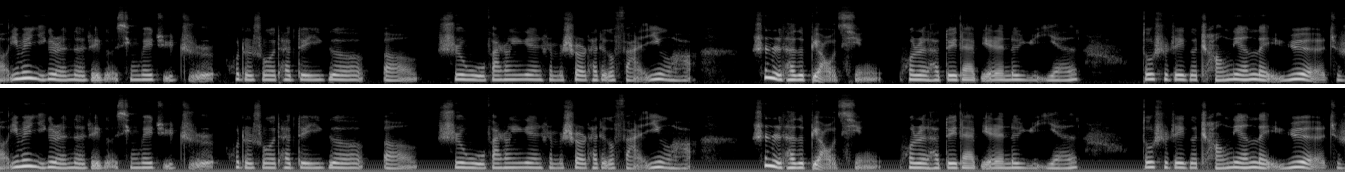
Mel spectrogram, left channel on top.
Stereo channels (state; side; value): noise; right; hum, 20 dB below the sound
